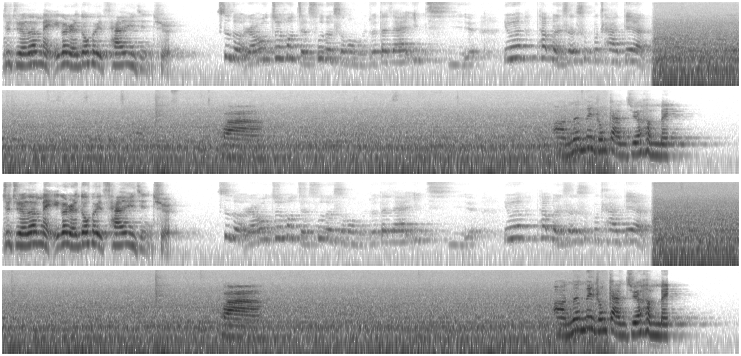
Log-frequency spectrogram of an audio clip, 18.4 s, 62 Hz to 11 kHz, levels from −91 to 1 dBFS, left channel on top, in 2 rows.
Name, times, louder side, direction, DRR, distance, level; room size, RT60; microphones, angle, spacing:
voice 1, 0.0-2.1 11.9-12.5 16.1-17.5, right 6 dB, 80° right, 0.6 m, -25 dB
voice 2, 2.7-12.4 13.0-15.1 16.3-16.6, left 2 dB, 40° left, 2.1 m, -45 dB
sound 1, 8.1-16.8, right 2 dB, 35° right, 1.1 m, -31 dB
19.0 x 8.0 x 7.6 m
head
